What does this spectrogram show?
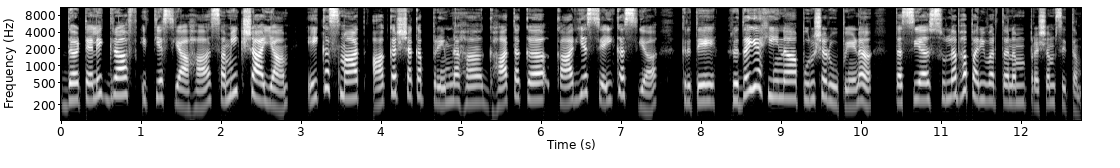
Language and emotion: Sanskrit, neutral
